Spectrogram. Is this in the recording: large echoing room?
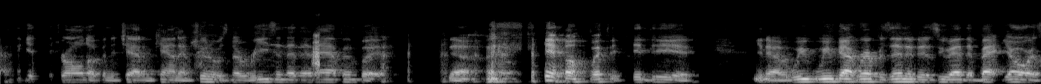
no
